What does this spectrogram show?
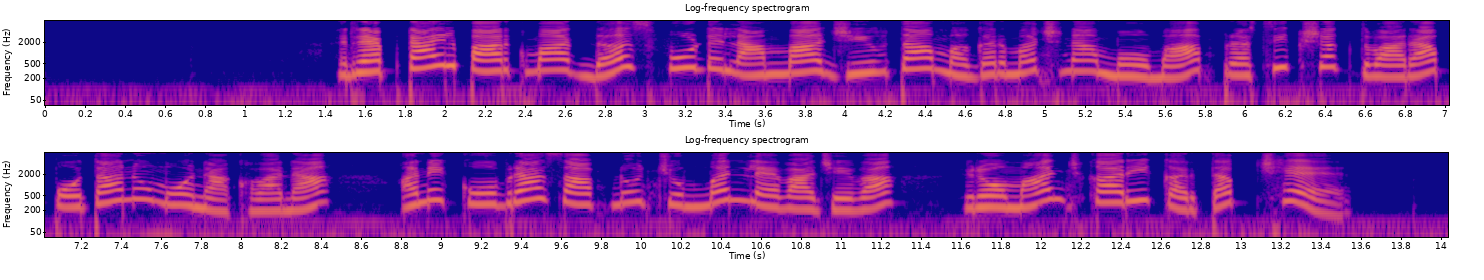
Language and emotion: Gujarati, neutral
